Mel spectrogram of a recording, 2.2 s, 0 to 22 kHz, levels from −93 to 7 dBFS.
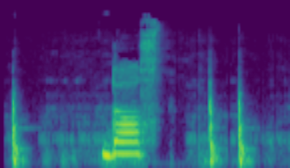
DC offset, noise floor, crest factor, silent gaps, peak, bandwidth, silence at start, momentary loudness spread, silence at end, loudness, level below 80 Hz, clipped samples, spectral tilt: under 0.1%; -45 dBFS; 16 dB; none; -2 dBFS; 14.5 kHz; 0.1 s; 13 LU; 0.3 s; -16 LUFS; -48 dBFS; under 0.1%; -6.5 dB/octave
